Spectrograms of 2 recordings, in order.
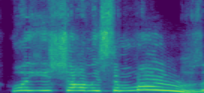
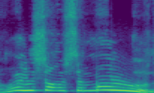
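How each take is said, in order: First: Very high, slow call; mock shout over music. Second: High-pitched stretched holler; mock shout over music. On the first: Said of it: "the music's too loud". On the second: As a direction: keep hollering high after the music has stopped. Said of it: "they turn the music off".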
